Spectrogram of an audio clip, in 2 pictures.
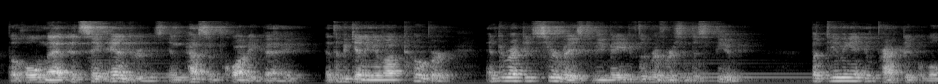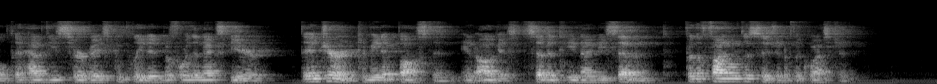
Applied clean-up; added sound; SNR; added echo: neural separator model SepFormer DNS4.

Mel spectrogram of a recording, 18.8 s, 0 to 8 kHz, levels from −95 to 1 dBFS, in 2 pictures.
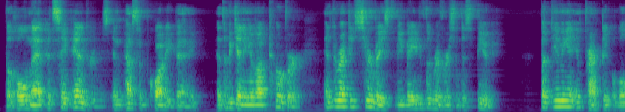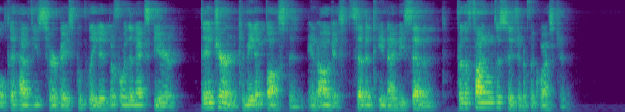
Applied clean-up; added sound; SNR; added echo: neural mask model DeepFilterNet 3.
